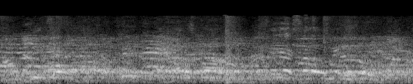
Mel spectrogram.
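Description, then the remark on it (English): Michigan and Michigan State football players shout and yell over one another while fighting in the tunnel at Michigan Stadium, Ann Arbor, immediately after the game, an echoing, chaotic, steady jumble of raised voices and scuffling commotion with no clear words standing out. “That is the sound of Michigan's … and … trying to fight off Michigan State's …, …, …, and … in the tunnel at Michigan Stadium immediately after the game.”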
